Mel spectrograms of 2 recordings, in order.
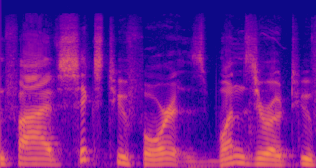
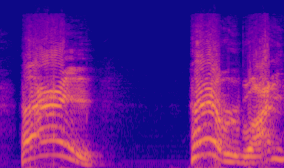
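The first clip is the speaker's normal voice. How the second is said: put-on baseball announcer voice, higher and louder; 11 semitones higher, 6 dB louder than usual. Imitating the announcer voice stuck in their head: Will Ferrell's Harry Caray voice. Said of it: "the Will Ferrell, Harry Carey version in my head".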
